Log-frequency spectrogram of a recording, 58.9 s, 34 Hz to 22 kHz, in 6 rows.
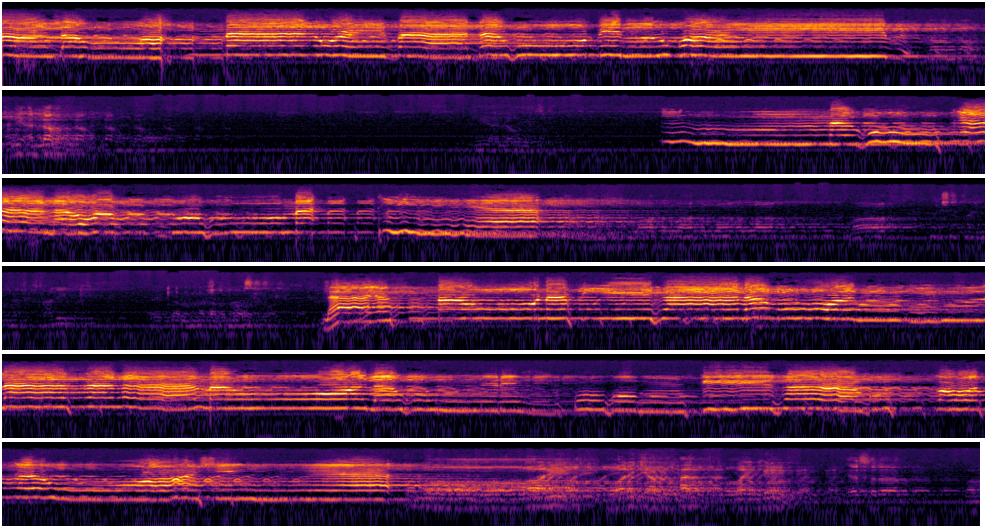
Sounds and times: Chant: 0.0 - 11.8, 16.2 - 58.9.

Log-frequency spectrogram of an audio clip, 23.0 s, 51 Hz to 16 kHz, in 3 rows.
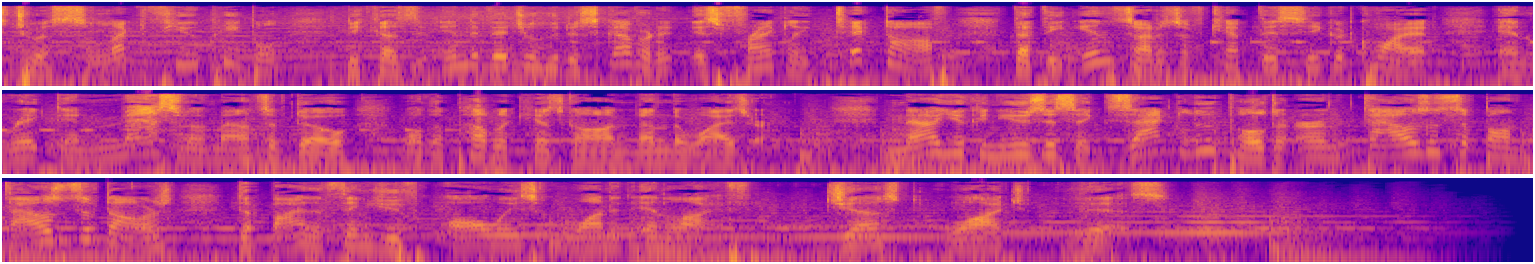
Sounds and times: Speech: 0.0 - 21.2
Music: 0.0 - 22.9.

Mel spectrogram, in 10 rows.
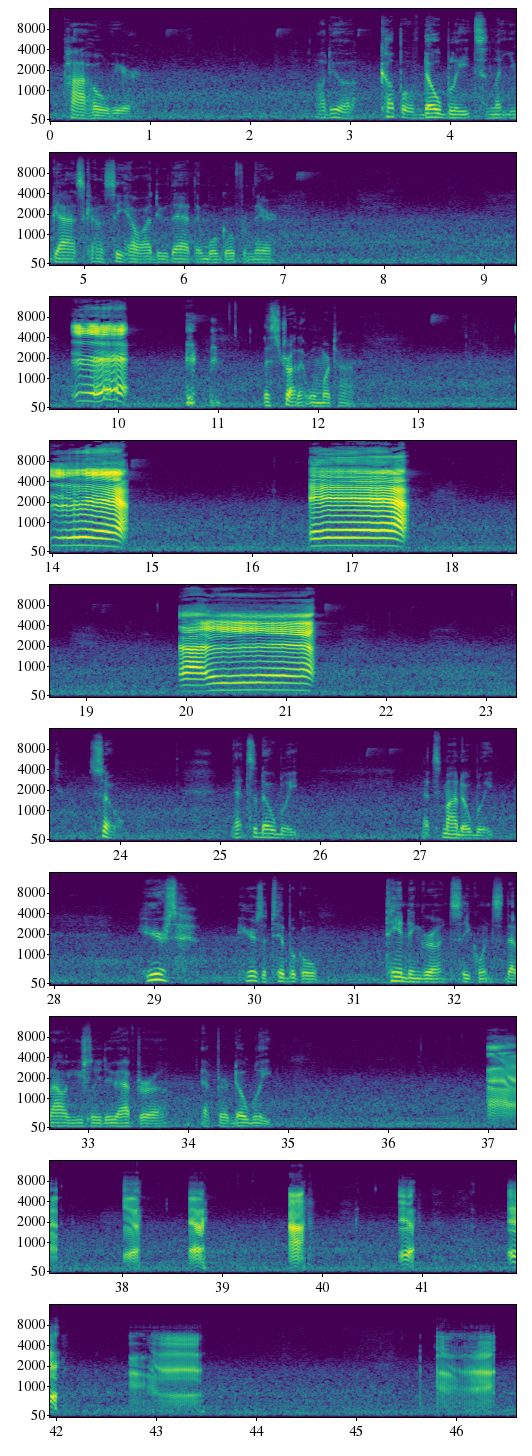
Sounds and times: Speech: 0.1 - 0.9, 2.7 - 7.0, 11.5 - 12.4, 23.7 - 24.1, 25.2 - 25.8, 27.0 - 27.8, 28.9 - 30.7, 31.3 - 34.8.

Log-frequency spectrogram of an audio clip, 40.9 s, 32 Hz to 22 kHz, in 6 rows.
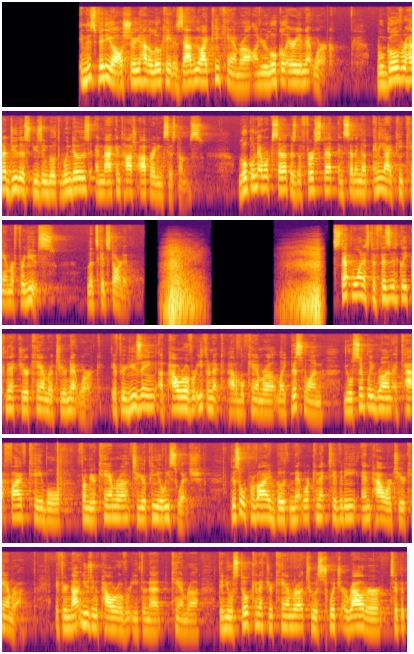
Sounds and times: Speech: 1.3 - 5.6, 6.2 - 10.2, 10.8 - 15.9, 19.2 - 40.9.

